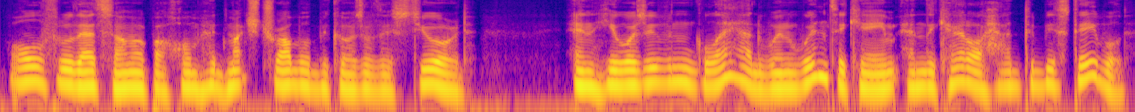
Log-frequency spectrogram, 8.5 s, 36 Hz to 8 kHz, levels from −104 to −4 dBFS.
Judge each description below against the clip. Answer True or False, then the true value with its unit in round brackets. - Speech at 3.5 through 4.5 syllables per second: False (4.9 syllables/s)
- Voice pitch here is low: True (130 Hz)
